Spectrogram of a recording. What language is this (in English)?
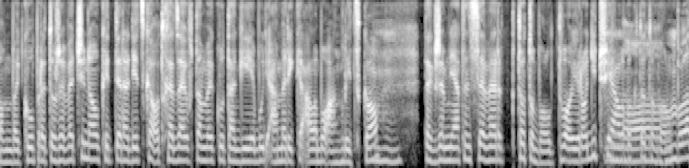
Slovak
